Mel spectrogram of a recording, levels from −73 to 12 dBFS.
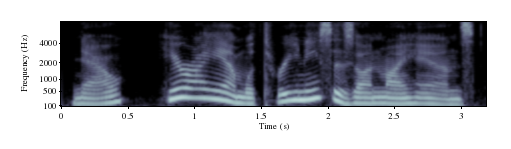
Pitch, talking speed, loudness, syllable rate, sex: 190 Hz, 190 wpm, -14 LUFS, 4.3 syllables/s, female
